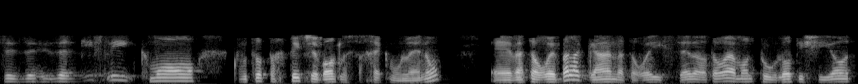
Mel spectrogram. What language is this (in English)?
Hebrew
